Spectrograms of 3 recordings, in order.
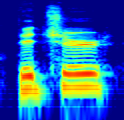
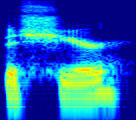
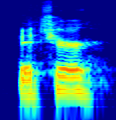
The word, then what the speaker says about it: Bichir: Can I assume that you were referring to Oscar nominee Demian Bichir? Bichir, yep, that's who it is. Not yes. Bitcher?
